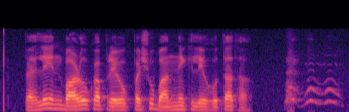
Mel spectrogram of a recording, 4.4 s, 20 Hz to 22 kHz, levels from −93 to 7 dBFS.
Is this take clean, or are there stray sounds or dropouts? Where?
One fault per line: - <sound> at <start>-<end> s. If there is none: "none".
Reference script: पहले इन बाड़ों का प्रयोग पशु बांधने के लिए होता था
- bark at 3.5-4.3 s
